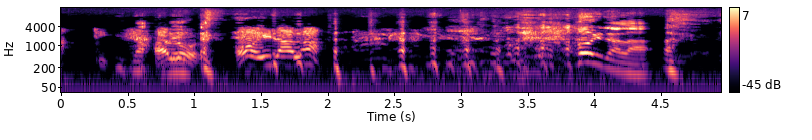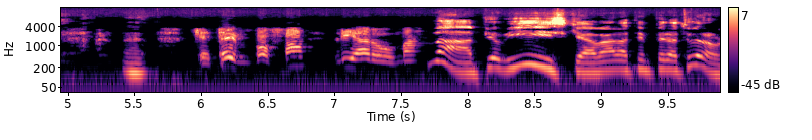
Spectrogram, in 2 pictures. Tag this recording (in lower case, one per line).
speech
